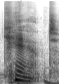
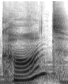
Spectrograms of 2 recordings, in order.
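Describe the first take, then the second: First: The word is said in an American accent. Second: The word is said in a British accent. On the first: "American people mostly say can't" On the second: "British people pronounce it like can't"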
